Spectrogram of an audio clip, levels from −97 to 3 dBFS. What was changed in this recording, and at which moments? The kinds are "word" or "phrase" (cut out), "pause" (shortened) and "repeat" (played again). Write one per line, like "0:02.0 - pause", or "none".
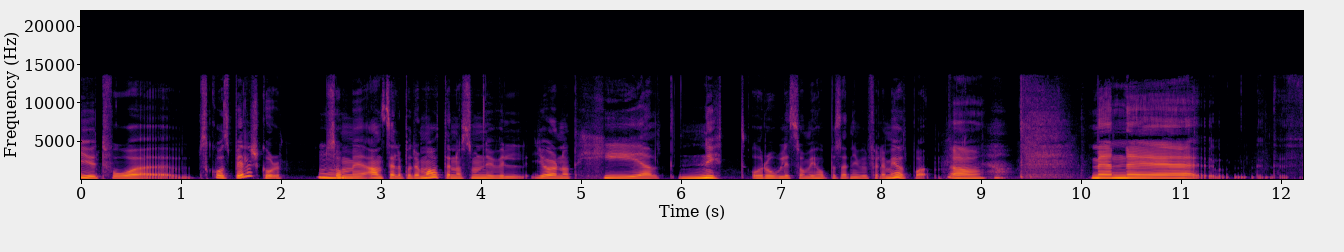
none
